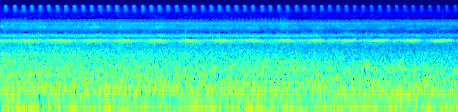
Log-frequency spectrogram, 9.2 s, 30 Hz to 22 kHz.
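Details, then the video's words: Crickets in the evening near a deck, giving clear high chirps in a steady rhythm about every three-quarters of a second, over a continuous softer insect drone and low hum. "3 Hours Of Chihuahua Puppy Laying On Deck with Cricket Sounds"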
